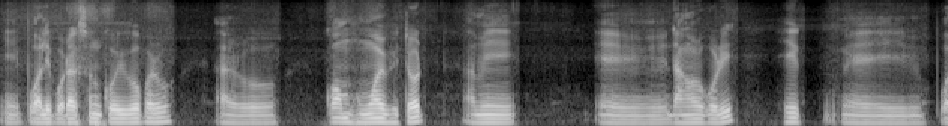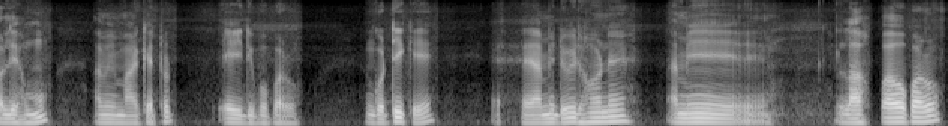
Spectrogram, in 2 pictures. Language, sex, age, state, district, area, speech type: Assamese, male, 30-45, Assam, Charaideo, rural, spontaneous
